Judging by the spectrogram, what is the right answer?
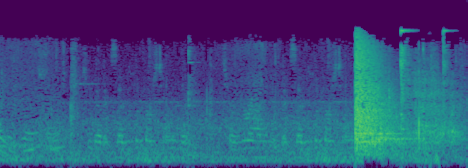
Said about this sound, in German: Natürlich daneben. Die nächsten Schüsse treffen zumindest die Wand mit der Zielscheibe. Dafür, dass sie Rechtshänderin ist, aber mit dem linken Auge zielt, ist das gar nicht schlecht für eine Anfängerin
